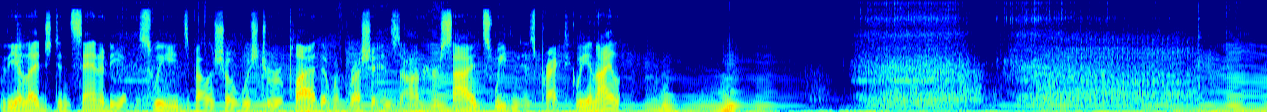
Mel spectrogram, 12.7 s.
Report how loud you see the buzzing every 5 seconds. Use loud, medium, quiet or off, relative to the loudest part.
medium, loud, medium.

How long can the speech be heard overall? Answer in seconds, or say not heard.
6 s.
